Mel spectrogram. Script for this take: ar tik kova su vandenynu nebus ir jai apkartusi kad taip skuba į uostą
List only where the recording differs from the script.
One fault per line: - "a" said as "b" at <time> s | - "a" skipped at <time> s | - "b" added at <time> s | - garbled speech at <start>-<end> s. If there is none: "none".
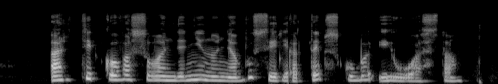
- "jai apkartusi" skipped at 2.9 s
